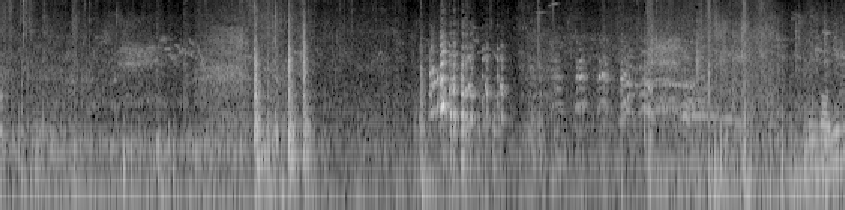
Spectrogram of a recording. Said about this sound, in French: je vais ouvrir aux dindes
